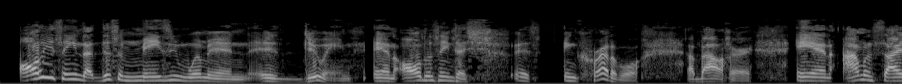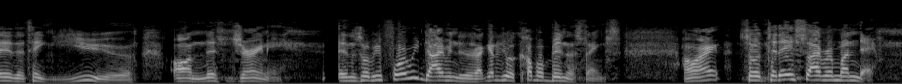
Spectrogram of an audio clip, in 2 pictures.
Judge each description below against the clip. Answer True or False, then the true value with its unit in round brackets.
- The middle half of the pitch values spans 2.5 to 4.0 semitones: False (5.1 semitones)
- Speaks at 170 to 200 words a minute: False (160 wpm)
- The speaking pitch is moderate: True (180 Hz)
